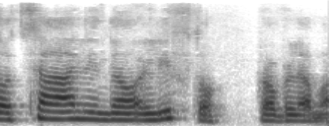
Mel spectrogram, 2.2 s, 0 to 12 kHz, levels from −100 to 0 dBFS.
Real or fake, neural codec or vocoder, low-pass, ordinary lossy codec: real; none; 10.8 kHz; AAC, 32 kbps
